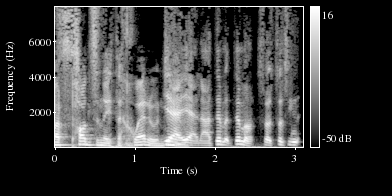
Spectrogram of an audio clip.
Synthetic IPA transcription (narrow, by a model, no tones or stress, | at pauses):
marpʰɔdənejθəχwɛɾuəndɛjɛnadɪmdɪmɔnsosɔtin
